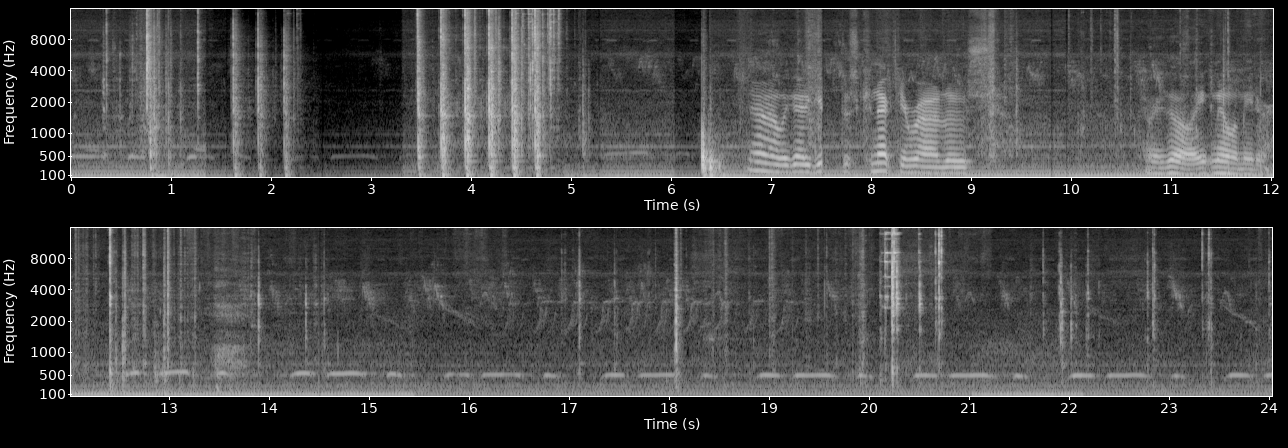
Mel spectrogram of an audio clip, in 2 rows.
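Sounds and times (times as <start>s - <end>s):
birds chirping: 0.0s - 1.6s, 5.0s - 24.0s
metallic clinks of tools: 19.9s - 20.8s.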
